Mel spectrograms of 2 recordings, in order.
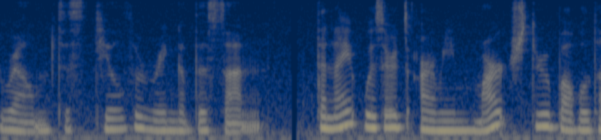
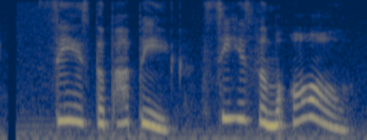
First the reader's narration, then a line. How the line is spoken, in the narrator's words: cried the lobster general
